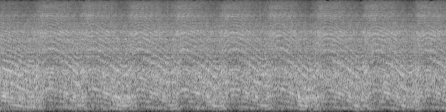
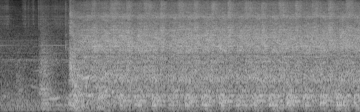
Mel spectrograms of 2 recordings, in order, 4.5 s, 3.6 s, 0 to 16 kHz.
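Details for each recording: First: 2002 Mini Cooper 1.6, starter and battery already replaced, cranks very slowly: about two heavy labored compression pulses a second as the starter drags the engine, with 300-400 amp surges, from a seized alternator loading the crank. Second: Engine cranking after cause of heavy starter draw fixed, plugs reinstalled: brisk, even starter rhythm with no drag; about 100 A cranking current versus almost 500 A before; cranking now normal.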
